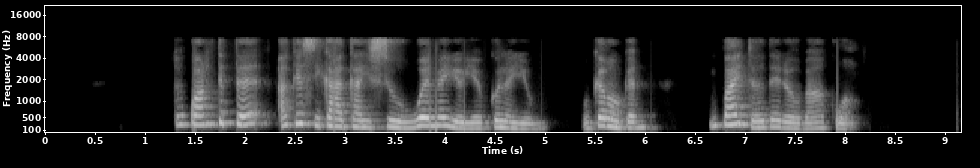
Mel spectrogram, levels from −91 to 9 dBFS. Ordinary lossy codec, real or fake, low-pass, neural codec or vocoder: MP3, 48 kbps; fake; 7.2 kHz; codec, 24 kHz, 0.9 kbps, WavTokenizer, large speech release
